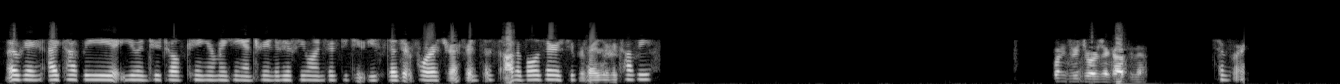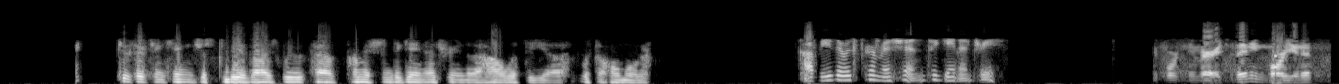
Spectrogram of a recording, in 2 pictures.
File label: Phoenix PD, scanner audio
